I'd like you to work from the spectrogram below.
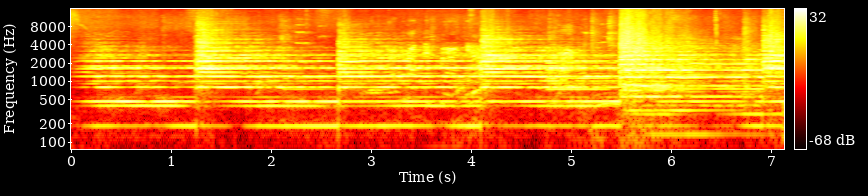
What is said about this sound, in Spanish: No sé si han notado la sutil diferencia entre el toque de la primera campana y la segunda. Esas que escuchan en notas más graves y solemnes no solo son campanas más grandes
